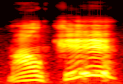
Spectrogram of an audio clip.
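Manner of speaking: put-on creaky old woman's voice, loud and slow; скрипучий голос черепа. A narrator's reading. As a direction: spit it out like a cranky crone. Skull shouts. (скрипучий старческий женский голос)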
